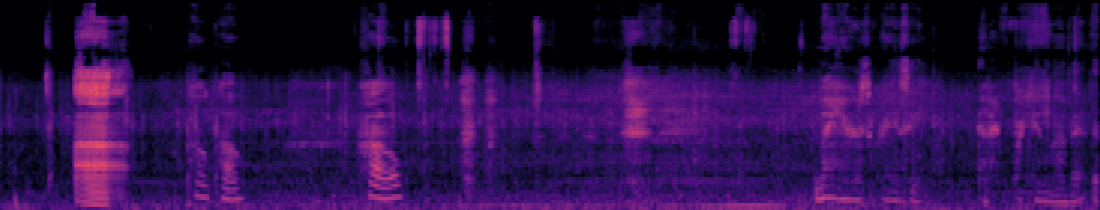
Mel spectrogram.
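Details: Several loud, croaking, soda-style burps from a lot of gas, mixed with quiet talk and laughter over low room noise.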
